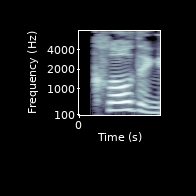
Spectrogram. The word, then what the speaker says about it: clothing: Clothing is pronounced cloth ing with stress on the first syllable.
